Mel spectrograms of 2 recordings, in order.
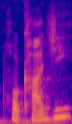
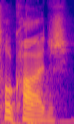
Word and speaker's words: Hokage: used to go around saying Hokage the wrong way and I would tell people like I would say the hole cut oh god I can't even say it wrong anymore oh god yeah Hokage okay it was hole qoj I tried to say like French and people just made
